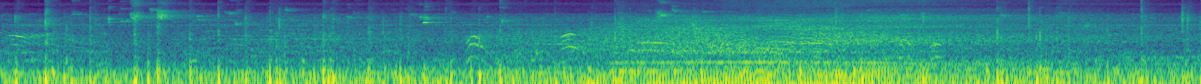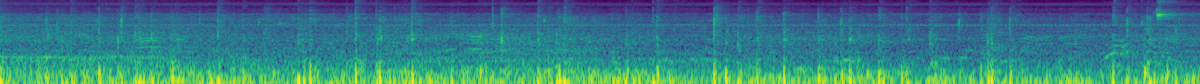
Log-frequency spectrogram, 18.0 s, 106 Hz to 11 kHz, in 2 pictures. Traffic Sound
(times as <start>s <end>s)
1.3s 12.1s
